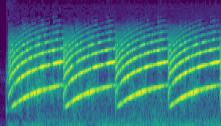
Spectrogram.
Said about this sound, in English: the alarm was deafening to my hawk hearing. The sound screamed up from the hole in the ground.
